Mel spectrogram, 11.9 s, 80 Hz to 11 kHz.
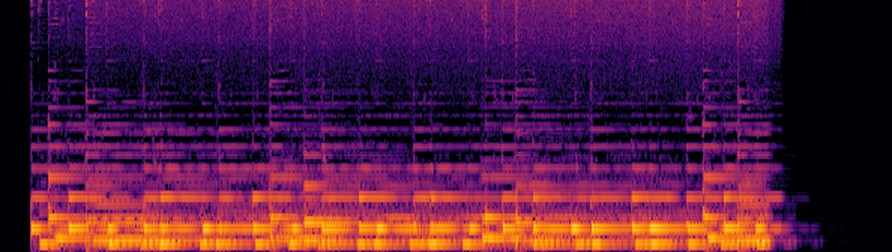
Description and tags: piano background 3
Just some quick piano background for the videos, I originally used it to put on a video of some DIY stuff
Not so very proud of it, but I think that will do if using in a simple projects.
That's why I'm giving it away for free. :) hope that helps!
